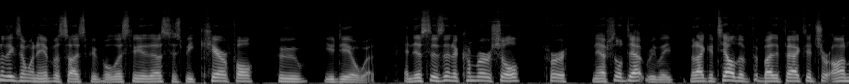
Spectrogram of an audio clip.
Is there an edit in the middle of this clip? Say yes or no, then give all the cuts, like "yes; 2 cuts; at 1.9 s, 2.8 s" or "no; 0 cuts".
yes; 1 cut; at 6.8 s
